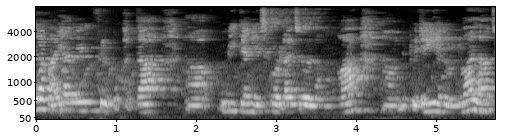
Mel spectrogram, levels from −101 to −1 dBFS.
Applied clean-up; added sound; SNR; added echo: classical method WPE with log-MMSE.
